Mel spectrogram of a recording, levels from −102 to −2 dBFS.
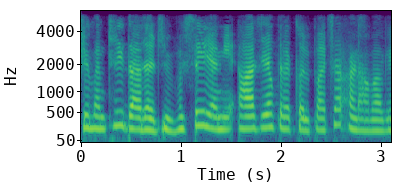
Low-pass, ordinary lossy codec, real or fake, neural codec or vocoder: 5.4 kHz; none; fake; codec, 16 kHz in and 24 kHz out, 0.6 kbps, FireRedTTS-2 codec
